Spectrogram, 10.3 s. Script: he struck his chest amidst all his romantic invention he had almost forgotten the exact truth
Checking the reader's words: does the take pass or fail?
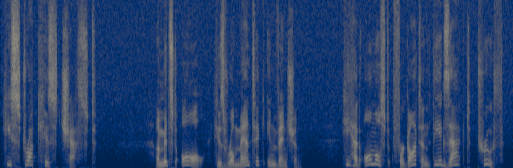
pass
